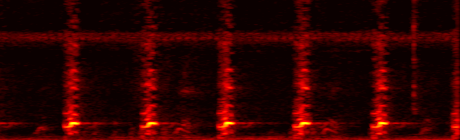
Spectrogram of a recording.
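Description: A white-breasted waterhen gives loud, harsh single notes near mid pitch, repeated steadily about every half second; no other sounds stand out.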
